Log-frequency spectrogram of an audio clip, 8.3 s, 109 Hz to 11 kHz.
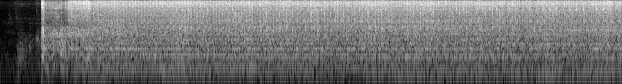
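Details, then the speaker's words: Suzuki Futura injection (2007) after fixing a coil with no spark: engine catches at once, rpm rises then drops to a steady, even idle with no shaking or hunting, unlike the earlier shaking misfire. "Nah setelah kita ganti jos sekarang mesinnya engak goyang-goyang lagi di RPM juga normal rpm-nya perama naik due kemudian turun"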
